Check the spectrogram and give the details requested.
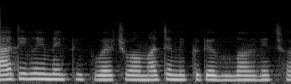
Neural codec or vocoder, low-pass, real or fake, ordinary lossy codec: codec, 16 kHz, 0.2 kbps, FocalCodec; 7.2 kHz; fake; none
